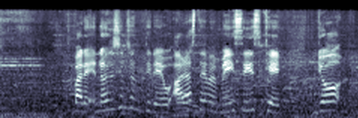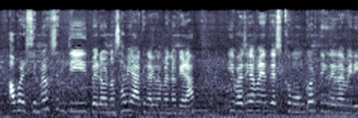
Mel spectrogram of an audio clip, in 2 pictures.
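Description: A young woman talks close to a microphone, with animation.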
